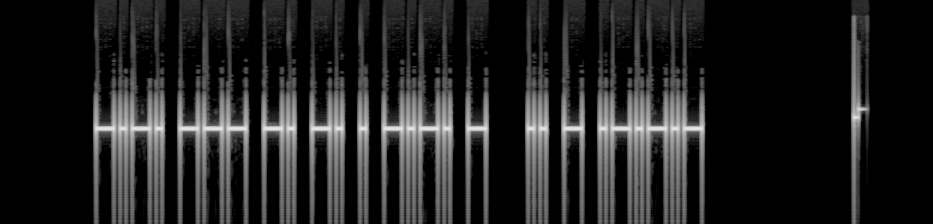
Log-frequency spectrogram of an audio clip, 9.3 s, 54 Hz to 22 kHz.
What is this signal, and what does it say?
Morse code, heard as a keyed tone, about 20 wpm, 700 Hz. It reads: CONNECT IT.
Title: Sentences from Top 1500 Words 20wpm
